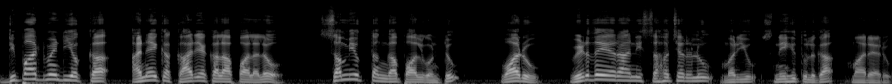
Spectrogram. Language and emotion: Telugu, neutral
